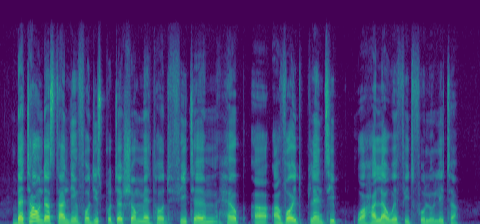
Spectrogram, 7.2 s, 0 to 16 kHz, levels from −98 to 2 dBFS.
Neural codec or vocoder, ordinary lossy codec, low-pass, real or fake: none; none; 14.4 kHz; real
